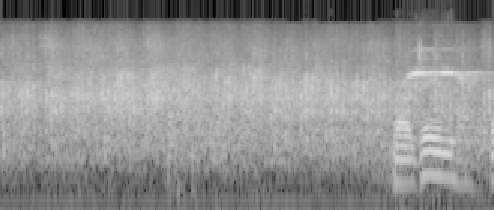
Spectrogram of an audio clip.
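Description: A crowd murmurs and cheers in a large hall.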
